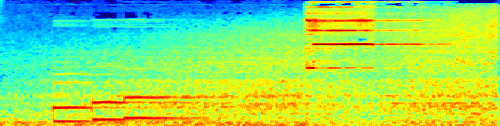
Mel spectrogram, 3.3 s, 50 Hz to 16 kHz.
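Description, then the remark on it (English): A train bound for Sydney rumbles steadily at platform 18 of a station, a short rising three-note chime rings out early, then a brief high-pitched whine cuts in over the low, continuous noise. No one speaks. “First stop the train on platform first stop 18 goes to Sydney.”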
